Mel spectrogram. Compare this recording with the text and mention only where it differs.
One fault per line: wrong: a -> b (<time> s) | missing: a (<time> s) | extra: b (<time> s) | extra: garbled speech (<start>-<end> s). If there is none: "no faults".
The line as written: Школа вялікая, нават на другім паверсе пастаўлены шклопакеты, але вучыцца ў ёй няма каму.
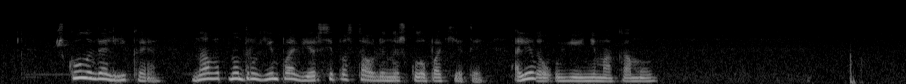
missing: вучыцца (5.3 s)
